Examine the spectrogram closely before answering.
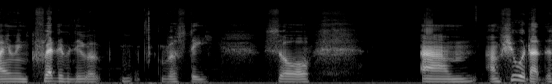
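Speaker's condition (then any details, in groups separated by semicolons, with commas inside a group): Cerebral palsy; tight muscles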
